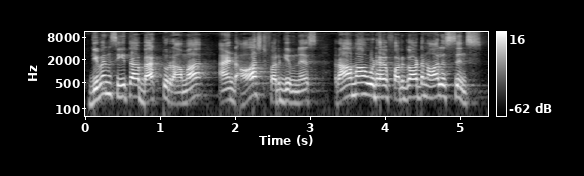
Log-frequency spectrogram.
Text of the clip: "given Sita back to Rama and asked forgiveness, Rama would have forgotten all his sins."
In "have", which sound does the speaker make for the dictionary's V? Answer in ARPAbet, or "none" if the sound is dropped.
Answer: V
